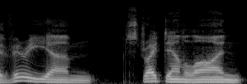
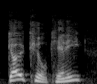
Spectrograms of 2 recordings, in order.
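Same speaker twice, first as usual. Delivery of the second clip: mock yell, pitched high; retold crowd yell; 8 semitones higher than usual. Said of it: "when somebody yells out".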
